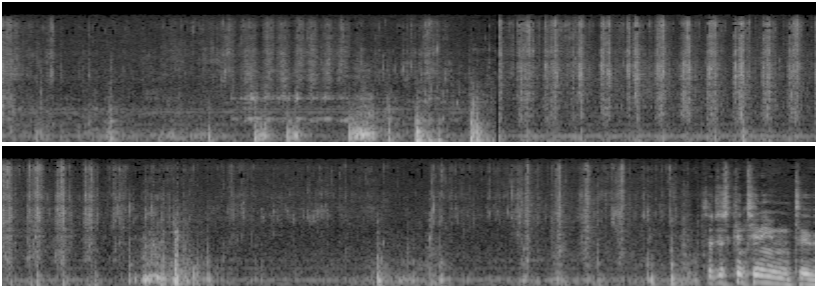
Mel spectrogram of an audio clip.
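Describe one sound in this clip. A stiff brush scrubs rapidly against a metal part.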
